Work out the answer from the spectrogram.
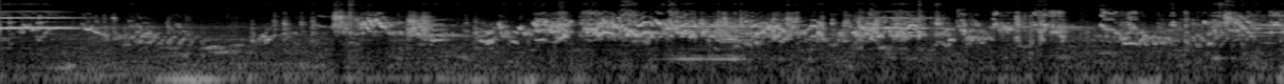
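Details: Budgie chatter: a few thin whistled notes at first, then a busy, continuous stream of scratchy high chirps and squawks from about two seconds on.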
